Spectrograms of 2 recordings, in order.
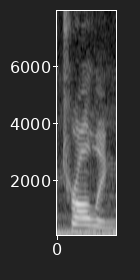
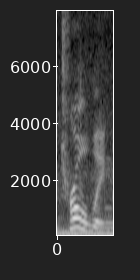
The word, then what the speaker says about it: trolling: It's not a trollling motor. It is a trolling motor. Trolling like what you do online.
